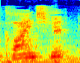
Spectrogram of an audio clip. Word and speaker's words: Kleinschmidt: We have Jason Kleinschmidt, did I say that correctly? – You did.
